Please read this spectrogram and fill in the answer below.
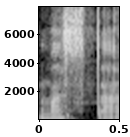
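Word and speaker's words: ました: Kemudian diakhiri dengan masta. Jadi intinya akhiran masnya diubah menjadi masita atau masta bacanya ya, untuk membuat bentuk lampau dalam bahasa Jepang.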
